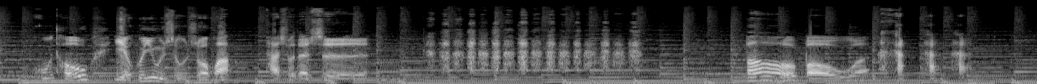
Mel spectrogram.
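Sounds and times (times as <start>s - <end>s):
speech: 0.4s - 6.3s, 7.5s - 9.8s
dog panting: 4.3s - 6.5s
laughter: 4.3s - 6.5s, 8.8s - 9.8s.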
